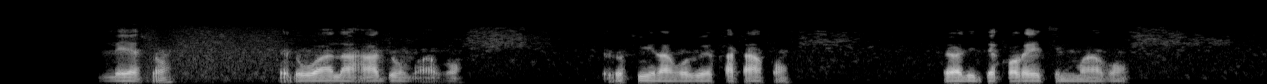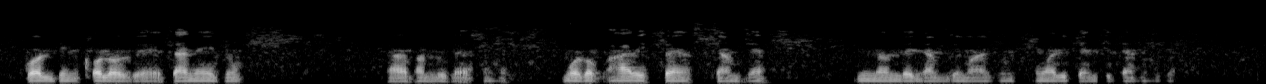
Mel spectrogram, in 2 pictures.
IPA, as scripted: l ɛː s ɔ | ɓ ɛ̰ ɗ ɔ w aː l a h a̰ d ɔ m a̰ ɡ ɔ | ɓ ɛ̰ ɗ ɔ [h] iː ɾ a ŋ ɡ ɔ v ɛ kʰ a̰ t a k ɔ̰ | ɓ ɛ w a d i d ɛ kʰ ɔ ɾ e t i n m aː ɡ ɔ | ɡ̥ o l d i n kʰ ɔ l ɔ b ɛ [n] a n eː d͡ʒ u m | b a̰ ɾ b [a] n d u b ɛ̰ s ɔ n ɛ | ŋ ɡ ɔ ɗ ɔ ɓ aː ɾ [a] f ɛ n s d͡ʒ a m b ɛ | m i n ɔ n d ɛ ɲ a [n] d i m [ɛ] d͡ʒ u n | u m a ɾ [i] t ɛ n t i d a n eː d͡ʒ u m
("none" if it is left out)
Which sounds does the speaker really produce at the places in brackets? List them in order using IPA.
f, d, a, i, m, a, i

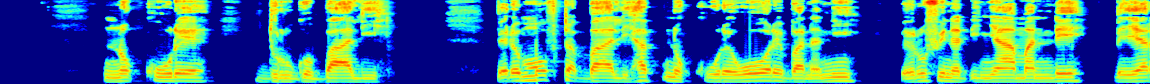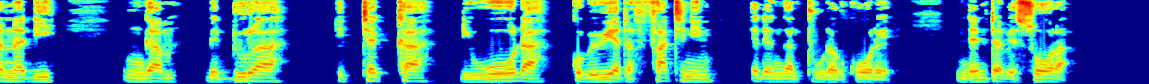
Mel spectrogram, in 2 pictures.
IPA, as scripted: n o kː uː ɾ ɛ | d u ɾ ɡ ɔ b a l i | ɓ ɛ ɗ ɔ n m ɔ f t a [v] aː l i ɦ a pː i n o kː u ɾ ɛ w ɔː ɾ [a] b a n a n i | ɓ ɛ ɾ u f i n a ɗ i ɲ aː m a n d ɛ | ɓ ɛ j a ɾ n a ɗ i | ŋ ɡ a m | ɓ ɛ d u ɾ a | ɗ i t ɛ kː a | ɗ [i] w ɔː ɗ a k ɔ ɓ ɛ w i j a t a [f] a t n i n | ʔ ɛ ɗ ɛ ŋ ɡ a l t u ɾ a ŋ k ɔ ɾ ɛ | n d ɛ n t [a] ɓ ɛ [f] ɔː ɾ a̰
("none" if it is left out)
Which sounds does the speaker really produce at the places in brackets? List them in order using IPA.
b, ɛ, i, f, a, s

